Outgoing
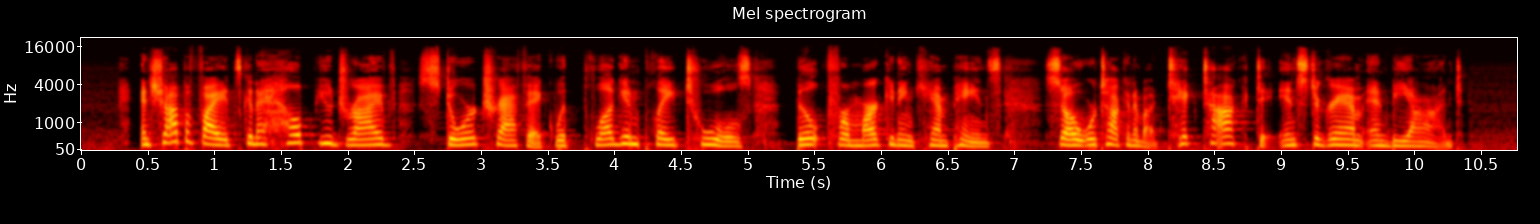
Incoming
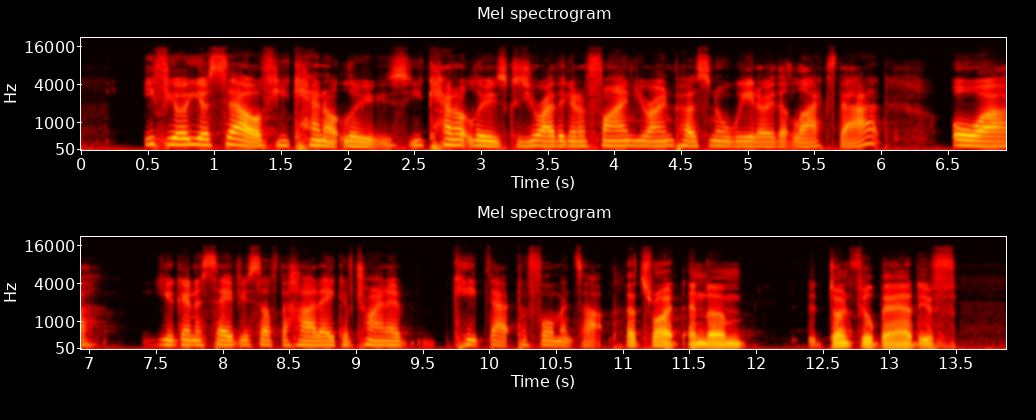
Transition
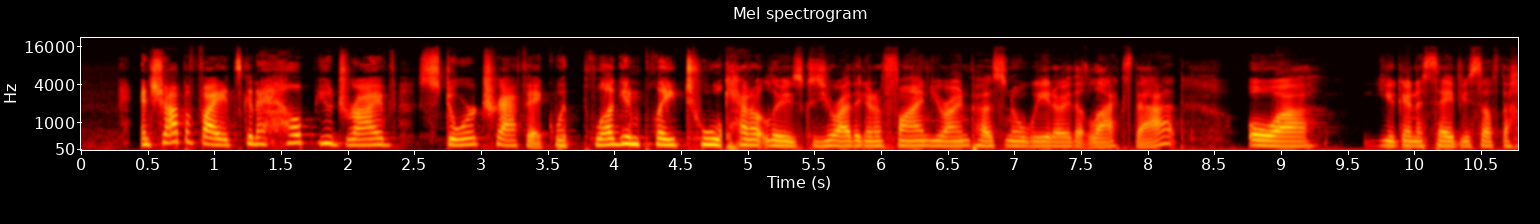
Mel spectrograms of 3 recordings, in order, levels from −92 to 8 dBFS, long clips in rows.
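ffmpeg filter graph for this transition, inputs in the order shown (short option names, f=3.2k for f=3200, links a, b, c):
-filter_complex "[0:a]asettb=1/sr,asplit=3[a][b][c];[a]atrim=end=3.514[d];[b]atrim=start=3.51:end=4.8,asetpts=PTS-STARTPTS,afade=t=in:d=0.004:c=qsin,afade=t=out:st=1.286:d=0.004:c=qsin,aecho=1:1:4.5:0.85,atrim=end_sample=56889[e];[c]atrim=start=4.796[f];[d][e]acrossfade=d=0.004:c1=hsin:c2=qsin[g];[g][f]acrossfade=d=0.004:c1=qsin:c2=hsin,apad=whole_dur=10.78,atrim=end=10.78,atrim=end=4.802[h];[1:a]atrim=start=2.578:end=8.56[i];[h][i]acrossfade=d=0.004:c1=hsin:c2=hsin"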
